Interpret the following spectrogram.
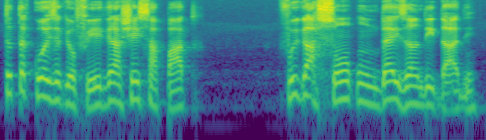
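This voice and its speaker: A man's voice: mid-range voice, normal speed. A man with a Brazilian Portuguese accent co-hosting a motivational podcast, telling stories and asking rhetorical questions in casual chat. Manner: animated storyteller, rhetorical questions. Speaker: podcast co-host.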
